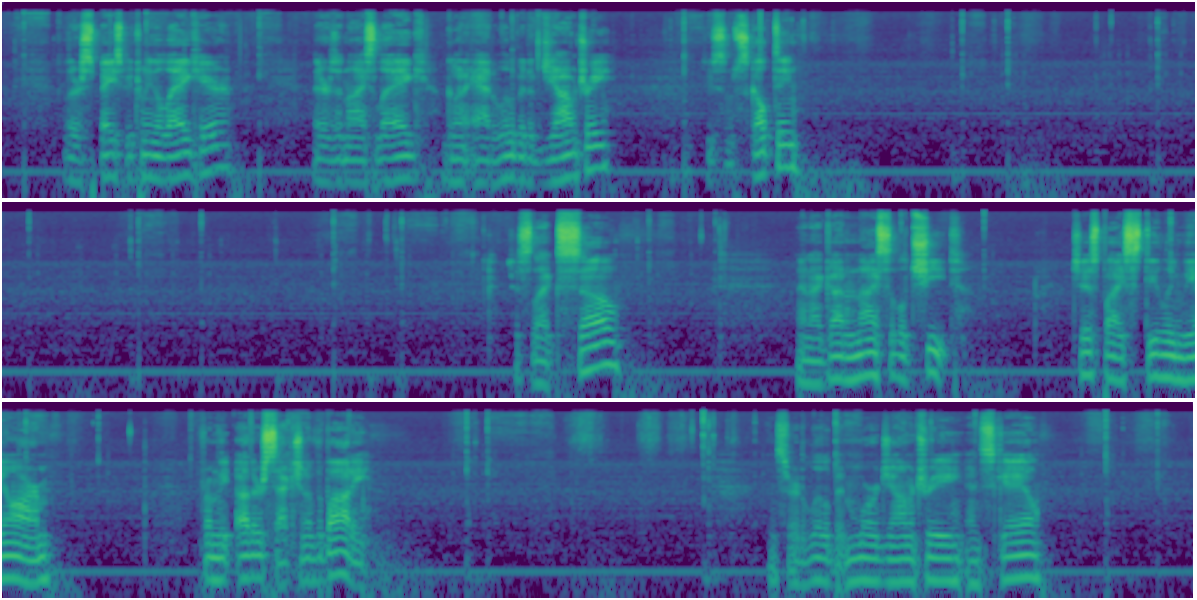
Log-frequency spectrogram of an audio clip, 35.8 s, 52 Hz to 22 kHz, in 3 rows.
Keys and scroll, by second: 7.9 alt+r, 9.2 r, 15.6 alt+w, 15.9 alt+w, 30.9 alt+y, 31.9 y, 33.0 alt+r, 33.9 alt+r.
